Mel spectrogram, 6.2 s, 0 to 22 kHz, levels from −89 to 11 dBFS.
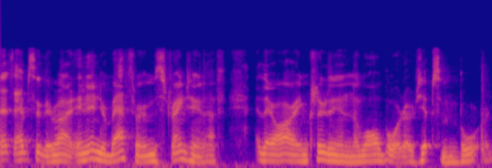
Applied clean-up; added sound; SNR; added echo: none; none; none; none.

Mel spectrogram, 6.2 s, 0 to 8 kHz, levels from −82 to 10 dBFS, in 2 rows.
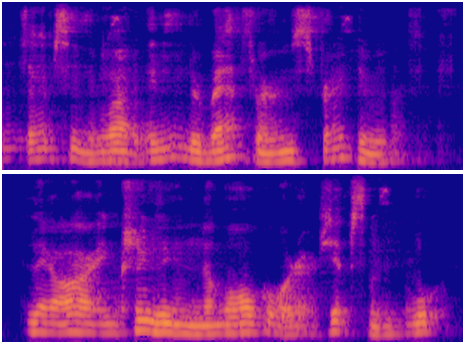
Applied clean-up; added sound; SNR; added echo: neural mask model DeepFilterNet 3.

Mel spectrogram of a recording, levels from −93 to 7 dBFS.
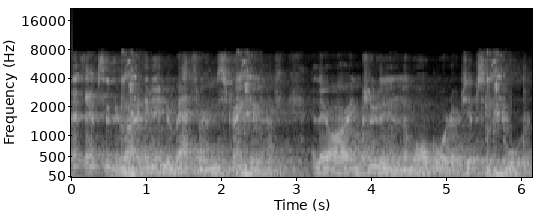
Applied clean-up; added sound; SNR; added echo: none; Acoustic guitar; 1 dB; reverberation time 2.7 s.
